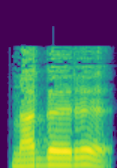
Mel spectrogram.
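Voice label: "nagara", Pali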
